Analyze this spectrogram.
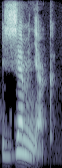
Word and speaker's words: ziemniak: Puis, on a le mot ziemniak. On a ZI, on prononce quand Z avec l'accent, c'est J. Alors, on a ziemniak.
